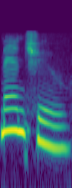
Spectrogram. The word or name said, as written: Manchu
